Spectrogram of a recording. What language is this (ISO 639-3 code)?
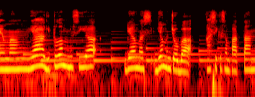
ind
